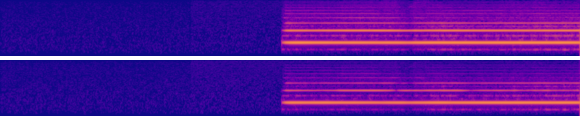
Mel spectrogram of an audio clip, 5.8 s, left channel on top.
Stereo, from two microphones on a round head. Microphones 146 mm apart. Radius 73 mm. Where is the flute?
45° left (ahead or behind), 0.5 m.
